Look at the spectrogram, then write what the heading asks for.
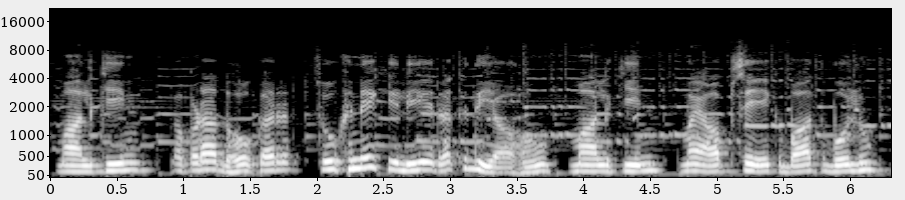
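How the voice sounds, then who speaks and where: A man playing a poor, long-suffering household servant in an animated moral story, deferential and pleading. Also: a little high, a little slow, faint music behind, close to an everyday voice. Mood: humble, pleading.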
